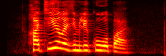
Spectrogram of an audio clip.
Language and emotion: Russian, angry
